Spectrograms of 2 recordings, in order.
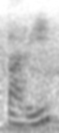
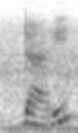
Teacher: Konsonan hambat dental itu mencakup teh dan deh, Contoh katanya adalah tari, dari.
